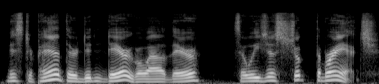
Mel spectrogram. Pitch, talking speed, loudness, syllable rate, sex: 150 Hz, 205 wpm, -17 LUFS, 4.5 syllables/s, male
